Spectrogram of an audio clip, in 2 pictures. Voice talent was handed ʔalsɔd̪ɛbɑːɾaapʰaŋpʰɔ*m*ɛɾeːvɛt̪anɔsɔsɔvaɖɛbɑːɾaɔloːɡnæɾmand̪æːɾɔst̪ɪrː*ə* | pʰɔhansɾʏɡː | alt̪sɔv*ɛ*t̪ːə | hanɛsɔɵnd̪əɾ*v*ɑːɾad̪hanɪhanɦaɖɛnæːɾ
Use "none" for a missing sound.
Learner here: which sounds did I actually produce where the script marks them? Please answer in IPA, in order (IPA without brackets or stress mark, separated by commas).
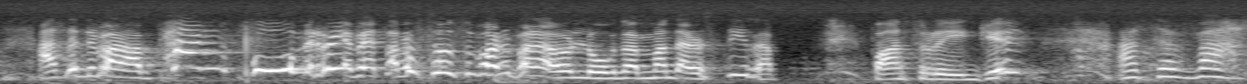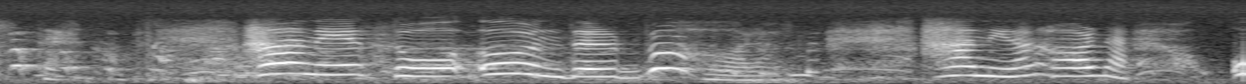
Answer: m, a, a, b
